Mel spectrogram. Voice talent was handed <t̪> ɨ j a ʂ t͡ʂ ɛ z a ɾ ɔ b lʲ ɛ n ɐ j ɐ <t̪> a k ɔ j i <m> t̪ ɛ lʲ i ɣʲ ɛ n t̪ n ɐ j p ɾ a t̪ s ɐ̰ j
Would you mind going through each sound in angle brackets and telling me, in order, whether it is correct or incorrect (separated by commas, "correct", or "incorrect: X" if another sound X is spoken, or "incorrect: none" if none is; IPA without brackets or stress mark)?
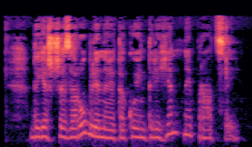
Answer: incorrect: d̪, correct, incorrect: n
